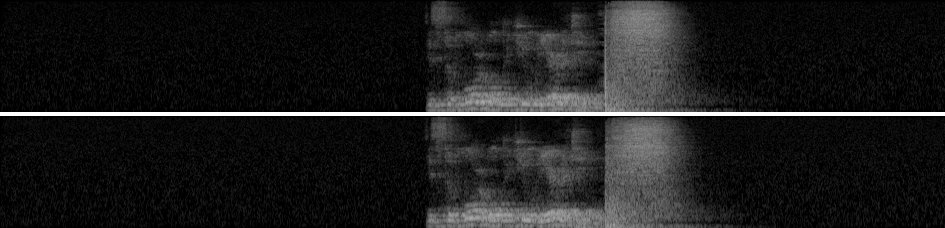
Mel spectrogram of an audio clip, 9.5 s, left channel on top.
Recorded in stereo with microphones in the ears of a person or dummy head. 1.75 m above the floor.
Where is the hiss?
65° left (ahead or behind), 0.6 m.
